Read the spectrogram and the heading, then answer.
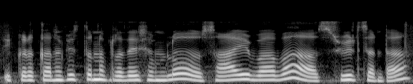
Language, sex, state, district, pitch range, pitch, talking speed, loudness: Telugu, female, Andhra Pradesh, Sri Satya Sai, 195-225 Hz, 205 Hz, 85 wpm, -13 LUFS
